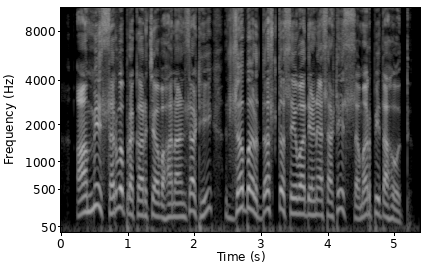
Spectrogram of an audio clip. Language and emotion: Marathi, happy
